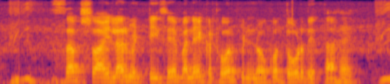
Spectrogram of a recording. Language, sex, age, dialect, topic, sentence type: Hindi, male, 25-30, Kanauji Braj Bhasha, agriculture, statement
